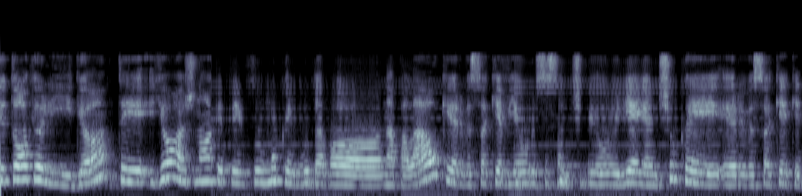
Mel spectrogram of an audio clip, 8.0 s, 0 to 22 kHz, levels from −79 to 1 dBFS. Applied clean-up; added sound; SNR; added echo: neural separator model SepFormer DNS4.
